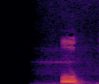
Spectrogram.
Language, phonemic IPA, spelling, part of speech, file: Assamese, /ʊ/, ও, noun / character / conjunction, As-ও.ogg
- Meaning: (noun) file, rasp; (character) The tenth character in the Assamese alphabet; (conjunction) and, also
